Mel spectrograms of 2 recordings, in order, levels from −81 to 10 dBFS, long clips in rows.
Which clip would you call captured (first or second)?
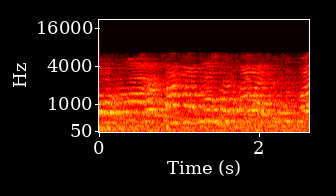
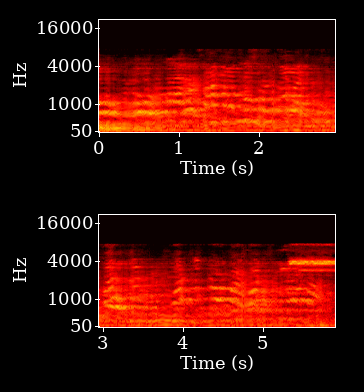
first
